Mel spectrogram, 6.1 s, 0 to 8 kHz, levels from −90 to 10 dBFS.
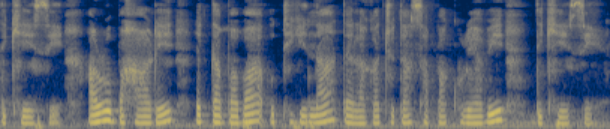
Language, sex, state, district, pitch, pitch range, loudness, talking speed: Nagamese, female, Nagaland, Kohima, 160 Hz, 155-175 Hz, -17 LUFS, 165 wpm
